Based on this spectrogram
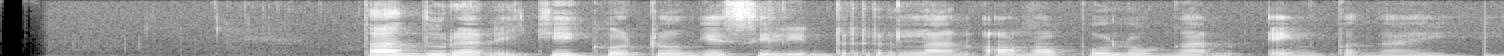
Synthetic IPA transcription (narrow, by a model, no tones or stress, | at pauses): t̪and̪uɾanʔḭkiɡ̥ɔ̤ɖ̪̥ɔ̤ŋesilinɖə̰rlanɔ̰nɔb̥o̤loŋanɪŋt̪əŋai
